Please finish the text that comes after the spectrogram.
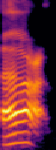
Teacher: আইন হরফকে হালকের মধ্যে মধ্যখান থেকে চাপ দিয়ে উচ্চারণ করবো কারণ আইনের মাখরাজ হলকের মধ্যখান থেকে হবে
